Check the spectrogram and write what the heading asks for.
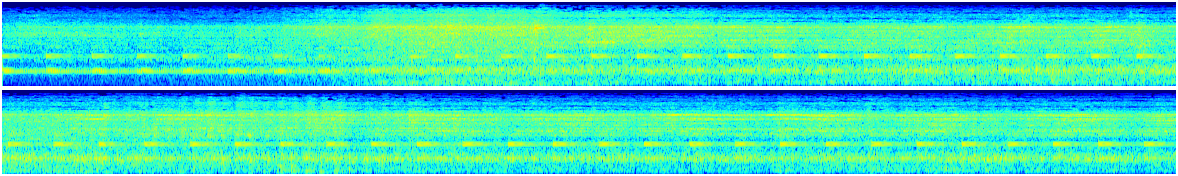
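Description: A JR Freight container train hauled by an electric locomotive passing, its wheels running loudly on the rails from about three seconds in, under a level-crossing alarm ringing in a fast, even, repeating two-tone pattern.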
